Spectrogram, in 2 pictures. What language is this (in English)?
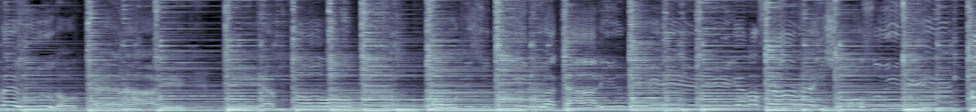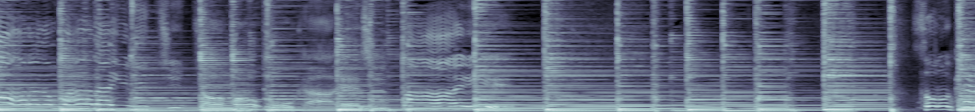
Spanish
